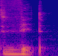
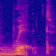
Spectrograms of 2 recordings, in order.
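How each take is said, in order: First: The word begins with a V sound. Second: The word begins with a W sound. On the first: "I'm going with the German pronunciation" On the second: "It says wit"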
